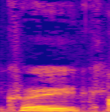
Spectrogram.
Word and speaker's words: Krug: Is it not pronounced Krug? Is it Krug? – I think I'd say Krug.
